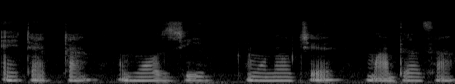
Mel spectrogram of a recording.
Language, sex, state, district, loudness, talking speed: Bengali, female, West Bengal, Kolkata, -38 LUFS, 80 wpm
